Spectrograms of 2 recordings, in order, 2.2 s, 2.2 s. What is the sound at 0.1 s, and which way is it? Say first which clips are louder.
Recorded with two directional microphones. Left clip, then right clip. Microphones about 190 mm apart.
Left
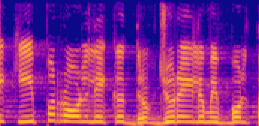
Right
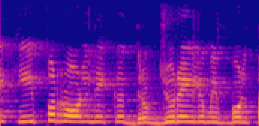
A woman's voice: left 6 dB; 35° left (ahead or behind).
